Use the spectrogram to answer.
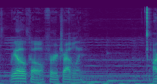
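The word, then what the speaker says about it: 旅行: the r in it rioo and it also has the long o at the end rioo for traveling all right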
